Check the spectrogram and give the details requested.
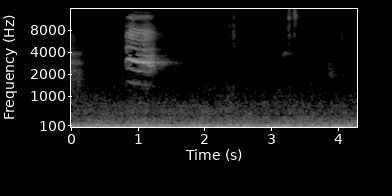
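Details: Blue jay eating peanuts, giving a single harsh, squawking call lasting about half a second with a buzzy, layered tone, followed by faint short chips over steady low background rumble.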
